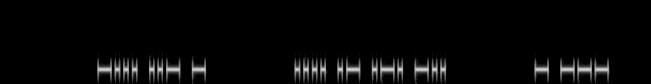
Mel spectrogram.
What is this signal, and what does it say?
Morse code, heard as a keyed tone, about 28 wpm, 700 Hz. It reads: BUT HARD TO
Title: 3x Word-Spacing - Sentences from Top 300 Words - 28wpm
